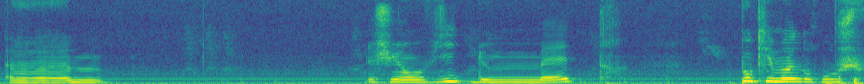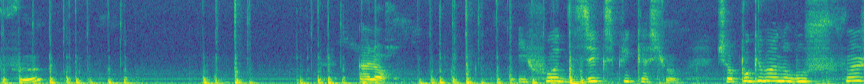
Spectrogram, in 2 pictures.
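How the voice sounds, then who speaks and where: A young woman giving casual commentary while making a ranking on her computer, hesitant with many fillers and restarts. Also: high-pitched. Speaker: gaming YouTuber. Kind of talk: casual screen-recorded commentary. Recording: faint background noise with keyboard typing.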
